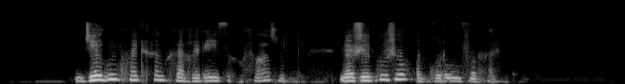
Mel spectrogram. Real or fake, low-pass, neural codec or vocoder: fake; 7.2 kHz; codec, 16 kHz, 1 kbps, FreqCodec, smaller model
